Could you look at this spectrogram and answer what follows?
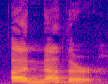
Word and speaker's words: another: We put the thinking cap over the O, students, because we often say another. We get lazy, and we want to remember that it's another.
